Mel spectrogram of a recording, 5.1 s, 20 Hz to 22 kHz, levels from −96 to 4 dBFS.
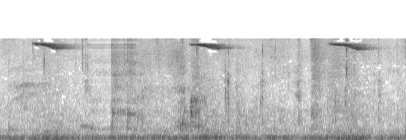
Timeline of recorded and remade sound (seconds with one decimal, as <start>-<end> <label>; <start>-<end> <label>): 0.0-1.1 recorded; 1.1-1.7 remade; 1.7-5.1 recorded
